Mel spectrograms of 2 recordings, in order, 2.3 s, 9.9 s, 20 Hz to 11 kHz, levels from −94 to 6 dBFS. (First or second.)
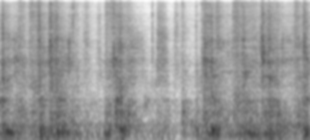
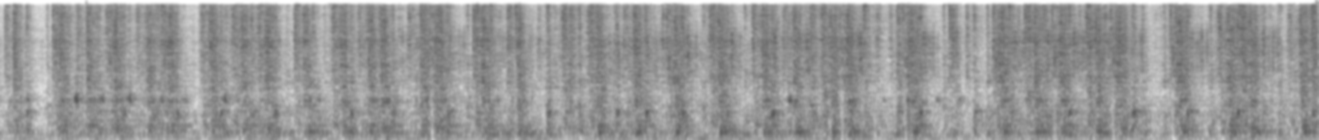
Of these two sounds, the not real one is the first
